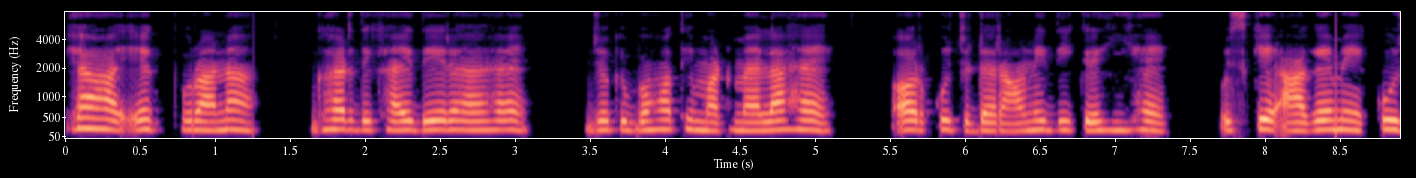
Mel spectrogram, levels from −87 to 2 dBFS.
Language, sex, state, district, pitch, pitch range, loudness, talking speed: Hindi, female, Chhattisgarh, Balrampur, 210 Hz, 200-220 Hz, -18 LUFS, 160 wpm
